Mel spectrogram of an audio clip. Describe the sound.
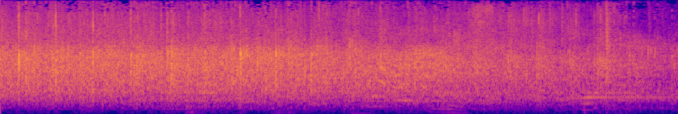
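Loud, crowded audience applause keeps up a thick, steady clatter of many hands, then gradually thins and softens toward the end.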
